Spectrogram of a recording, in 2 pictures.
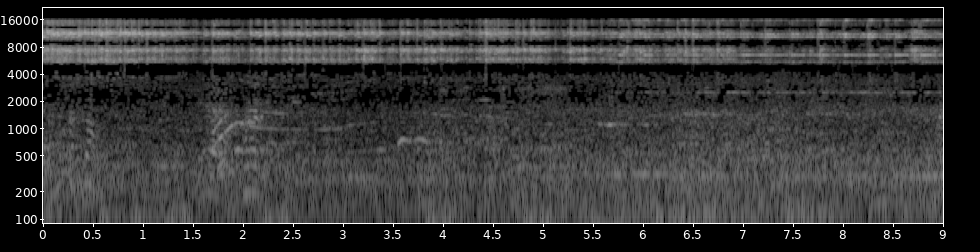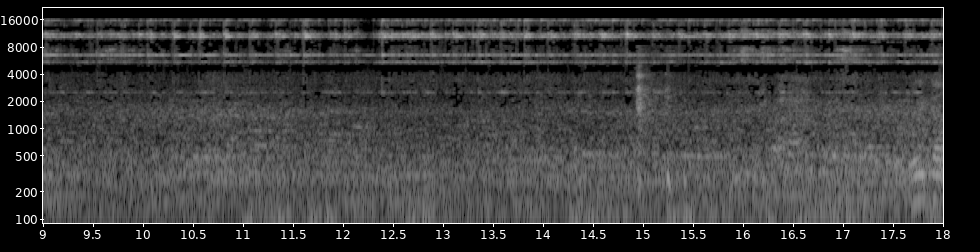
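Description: Jingle bells ringing steadily, with a murmur of voices underneath.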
